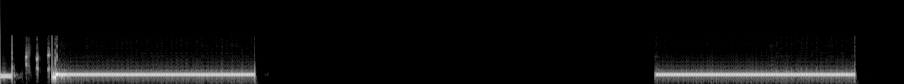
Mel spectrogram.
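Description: Tone of a phone call being transferred to another line: a few short clicks and blips, then two long, steady electronic tones of about two seconds each, separated by roughly four seconds of silence.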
